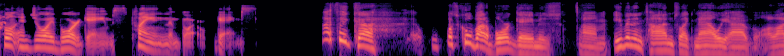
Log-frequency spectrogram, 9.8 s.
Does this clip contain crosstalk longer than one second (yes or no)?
no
